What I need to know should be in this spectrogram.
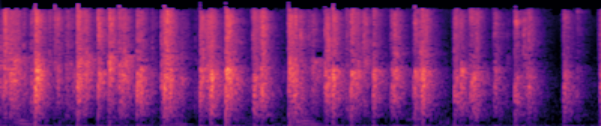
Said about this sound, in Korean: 박수.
